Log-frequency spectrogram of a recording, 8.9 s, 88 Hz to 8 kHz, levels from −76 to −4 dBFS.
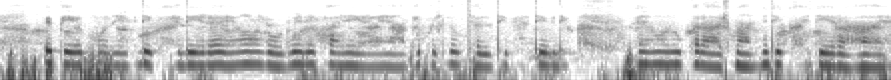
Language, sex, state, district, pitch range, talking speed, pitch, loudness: Kumaoni, female, Uttarakhand, Tehri Garhwal, 195-215 Hz, 235 wpm, 210 Hz, -34 LUFS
